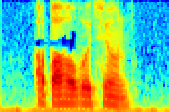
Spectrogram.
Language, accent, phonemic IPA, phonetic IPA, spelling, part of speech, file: Armenian, Eastern Armenian, /ɑpɑhovuˈtʰjun/, [ɑpɑhovut͡sʰjún], ապահովություն, noun, Hy-ապահովություն.ogg
- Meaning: 1. safety 2. security 3. maintenance 4. prosperity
